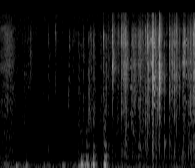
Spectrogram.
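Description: Foil card packs rustle and crinkle as hands shuffle them.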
